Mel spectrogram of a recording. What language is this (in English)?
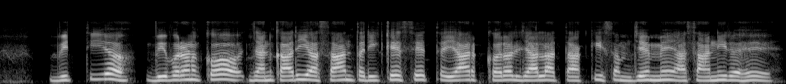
Bhojpuri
